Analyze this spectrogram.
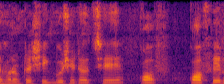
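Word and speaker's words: ق: হরফটা শিখবো সেটা হচ্ছে কফ কফের উচ্চারণ কফ এটা একটু কলকলার হরফ যেহেতু কফ ত বা জিম দাল সেহেতু এগুলার উচ্চারণ কিন্তু একদম কন্ঠনালী থেকে একদম কন্ঠনালী থেকে কফ কফ এইভাবে ঠিক আছে কন্ঠ থেকে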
